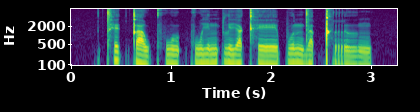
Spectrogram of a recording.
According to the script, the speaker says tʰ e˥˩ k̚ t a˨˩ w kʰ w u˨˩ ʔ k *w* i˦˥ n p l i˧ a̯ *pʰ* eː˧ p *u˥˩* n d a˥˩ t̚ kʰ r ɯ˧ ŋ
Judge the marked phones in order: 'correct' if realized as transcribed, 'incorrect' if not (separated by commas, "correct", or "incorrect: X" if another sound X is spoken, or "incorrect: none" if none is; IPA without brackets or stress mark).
correct, incorrect: kʰ, correct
